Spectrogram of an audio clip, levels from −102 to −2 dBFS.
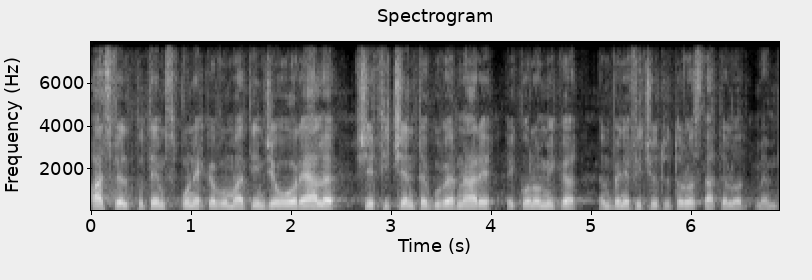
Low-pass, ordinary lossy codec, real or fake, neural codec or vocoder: none; none; fake; codec, 16 kHz, 4.8 kbps, FACodec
